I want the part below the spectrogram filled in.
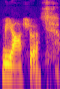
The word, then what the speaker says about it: Miosha: Like I said, I answer to anything, but it's actually pronounced Miosha.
